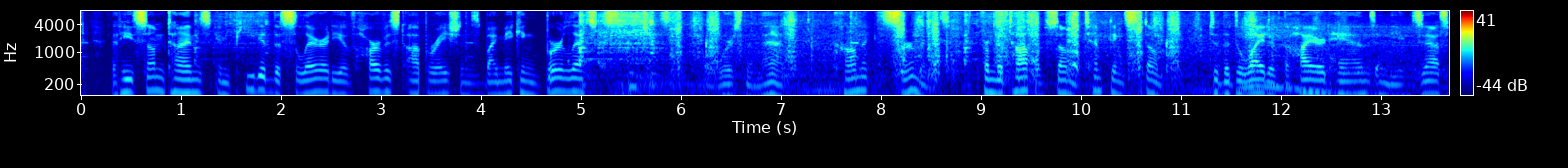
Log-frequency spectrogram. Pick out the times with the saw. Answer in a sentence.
You can hear the saw from 5.8 to 12.7 s.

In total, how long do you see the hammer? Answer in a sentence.
The hammer can't be heard in this clip.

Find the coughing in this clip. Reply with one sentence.
You can't hear the coughing here.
